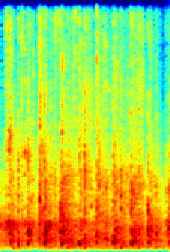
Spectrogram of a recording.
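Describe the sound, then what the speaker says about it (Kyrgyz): An audience claps steadily at a Kyrgyz television show, a dense, even patter of many hands that holds at a moderate level throughout without voices. "Кол чаап коюңуздар"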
